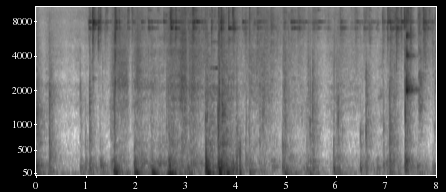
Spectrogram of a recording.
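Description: A small dog making play noises, amid irregular thumps and scuffles.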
